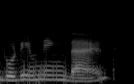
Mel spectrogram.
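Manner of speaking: ordinary delivery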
